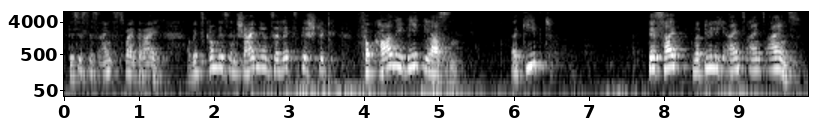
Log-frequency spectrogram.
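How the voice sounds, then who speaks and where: A man's voice: high-pitched, lively intonation, a little slow. A man giving a spontaneous, rambling lecture to a small audience, emphatic and digressive. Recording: echoey room.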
